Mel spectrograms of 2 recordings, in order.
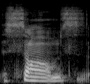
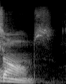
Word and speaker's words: Psalms: P at the beginning pronouncing the P at the beginning or not a lot of people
